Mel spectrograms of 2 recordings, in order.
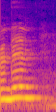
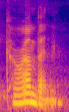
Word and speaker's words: Currumbin: So the general consensus seems to be Currumbin, although some people pronounce it Currumbin.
